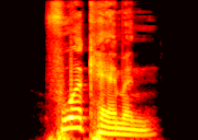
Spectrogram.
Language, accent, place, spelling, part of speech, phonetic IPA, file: German, Germany, Berlin, vorkämen, verb, [ˈfoːɐ̯ˌkɛːmən], De-vorkämen.ogg
- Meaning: first/third-person plural dependent subjunctive II of vorkommen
